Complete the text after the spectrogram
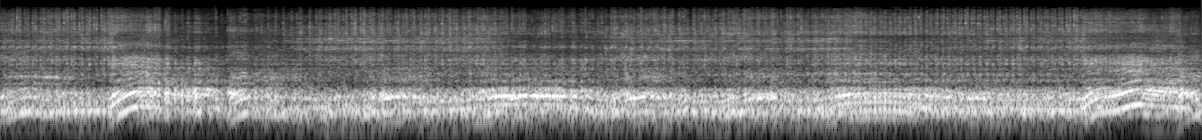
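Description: A drag racing engine idles loudly with a deep, lumpy rumble and revs up now and then.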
